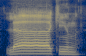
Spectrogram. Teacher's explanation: Ля тянется, потому что после него приходит алиф, только маленький. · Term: мад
